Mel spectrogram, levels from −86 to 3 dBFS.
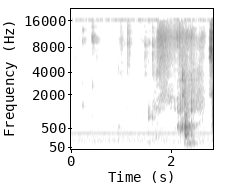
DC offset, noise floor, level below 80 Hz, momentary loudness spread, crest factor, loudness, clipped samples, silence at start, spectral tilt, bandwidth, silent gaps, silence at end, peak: under 0.1%; -65 dBFS; under -90 dBFS; 17 LU; 30 dB; -47 LUFS; under 0.1%; 0.2 s; 1.5 dB/octave; 17 kHz; none; 0 s; -16 dBFS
